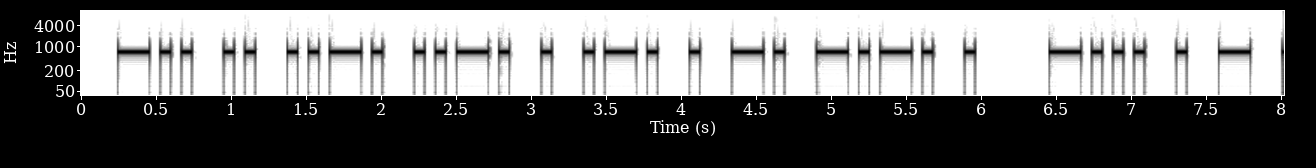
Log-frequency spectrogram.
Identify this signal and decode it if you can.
Morse code, heard as a keyed tone, about 17 wpm, 700 Hz. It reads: DIFFERENCE BET
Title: Sentences from Top 800 Words 17wpm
